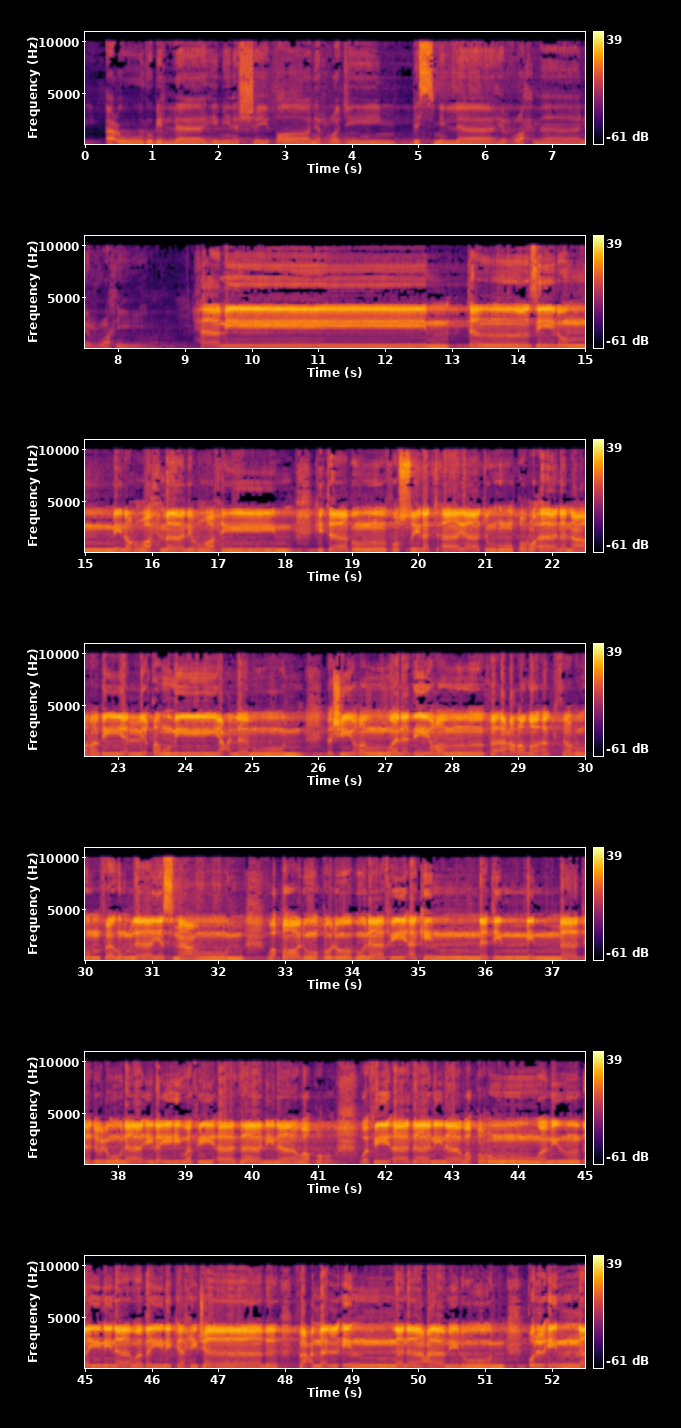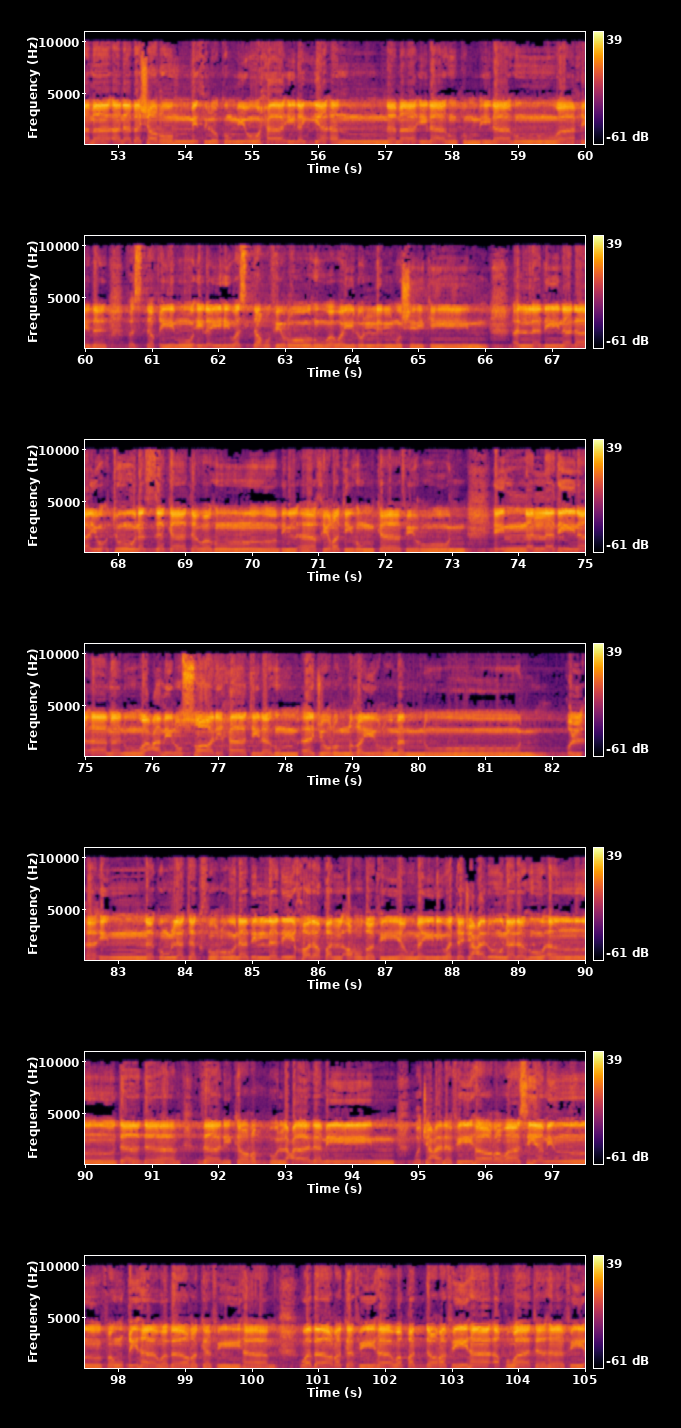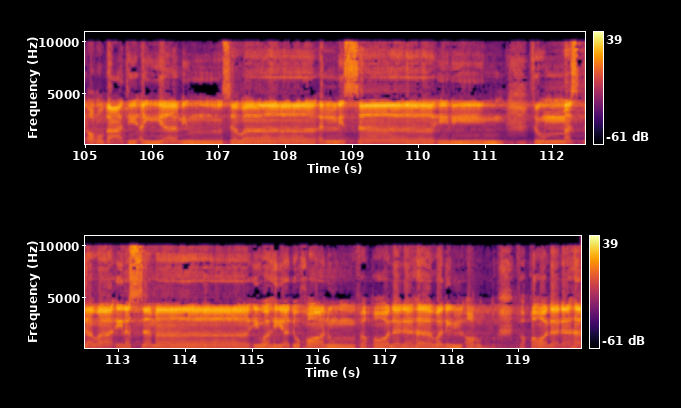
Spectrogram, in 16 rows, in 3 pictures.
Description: Surah Fussilat MP3 by Makkah Taraweeh 1434 in Hafs An Asim narration.
Murattal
